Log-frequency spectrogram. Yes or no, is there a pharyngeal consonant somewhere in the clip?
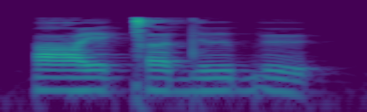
yes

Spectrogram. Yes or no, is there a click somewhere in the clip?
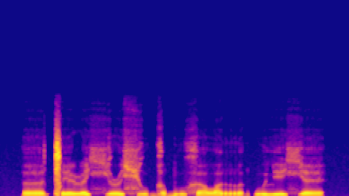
yes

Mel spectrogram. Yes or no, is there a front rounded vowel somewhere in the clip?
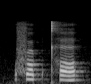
yes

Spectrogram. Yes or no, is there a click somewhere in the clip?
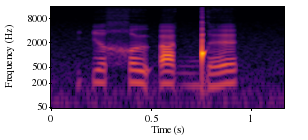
yes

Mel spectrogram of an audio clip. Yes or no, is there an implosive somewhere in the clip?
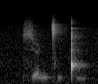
no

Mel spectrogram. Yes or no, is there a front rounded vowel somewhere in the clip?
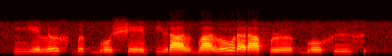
no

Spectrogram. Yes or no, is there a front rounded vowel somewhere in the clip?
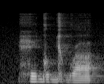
no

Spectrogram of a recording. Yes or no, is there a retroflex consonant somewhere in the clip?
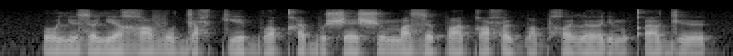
no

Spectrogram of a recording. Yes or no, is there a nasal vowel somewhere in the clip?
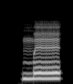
no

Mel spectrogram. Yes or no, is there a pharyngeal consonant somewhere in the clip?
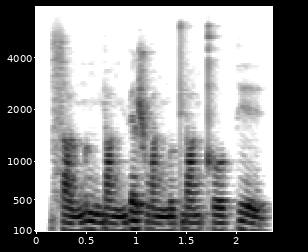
no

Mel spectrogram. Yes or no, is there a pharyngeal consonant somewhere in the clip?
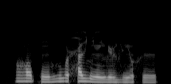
yes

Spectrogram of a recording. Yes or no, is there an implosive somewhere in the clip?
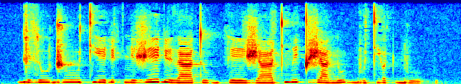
yes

